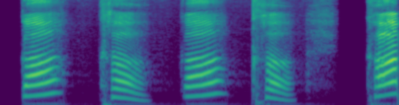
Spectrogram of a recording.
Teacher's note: ख में यहां हवा ज्यादा लग रही है। क में यहां कम लग रही है। इसका मतलब यही है कि क अल्पप्राण है। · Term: महाप्राण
